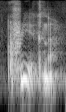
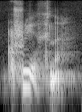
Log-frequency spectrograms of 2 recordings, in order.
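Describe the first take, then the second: First: It is said in a Connacht Irish accent. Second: It is said in a Connacht Irish accent.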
